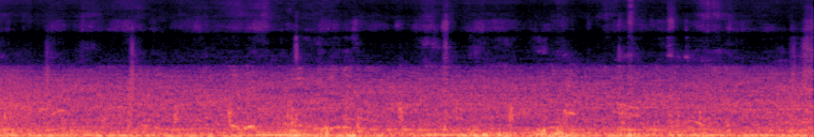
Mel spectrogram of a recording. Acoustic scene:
residential area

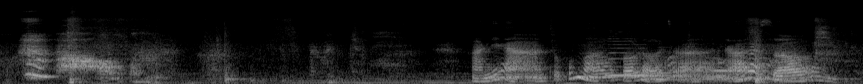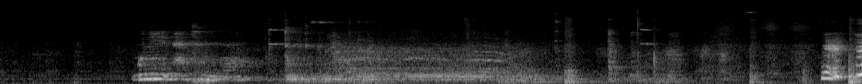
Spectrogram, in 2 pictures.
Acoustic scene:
elevator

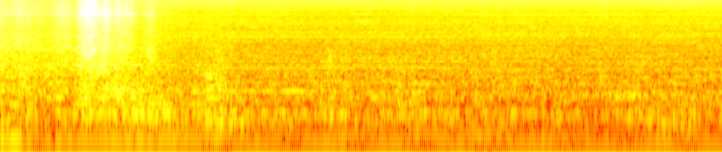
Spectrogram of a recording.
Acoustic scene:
elevator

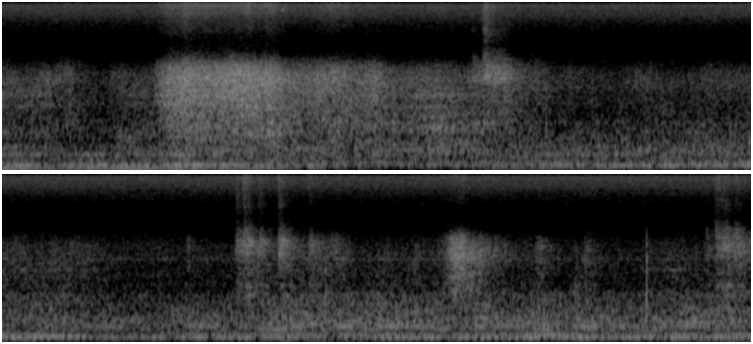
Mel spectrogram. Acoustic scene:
elevator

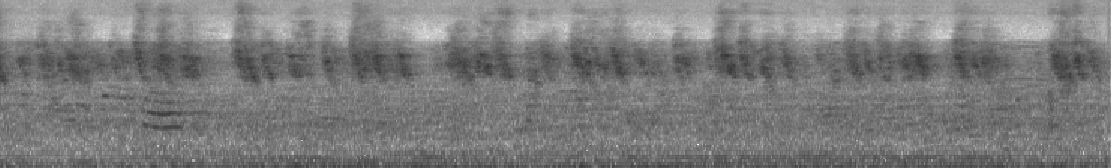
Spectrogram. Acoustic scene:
park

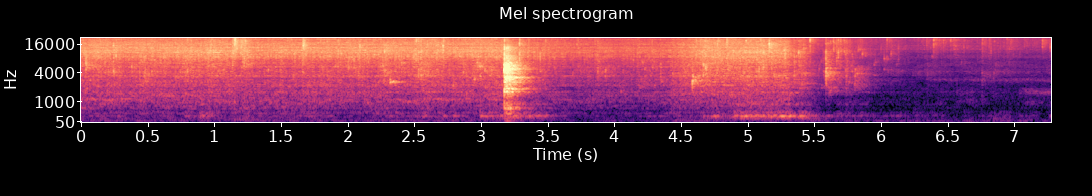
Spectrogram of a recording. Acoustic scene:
restroom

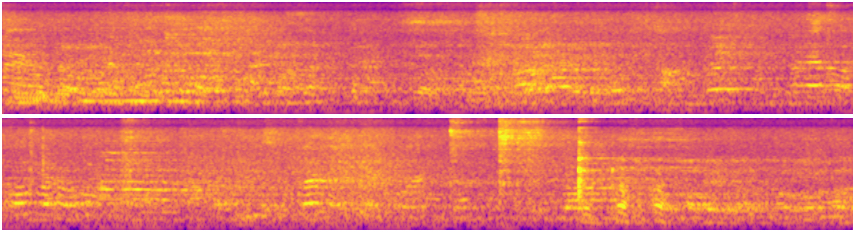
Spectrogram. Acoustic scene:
restaurant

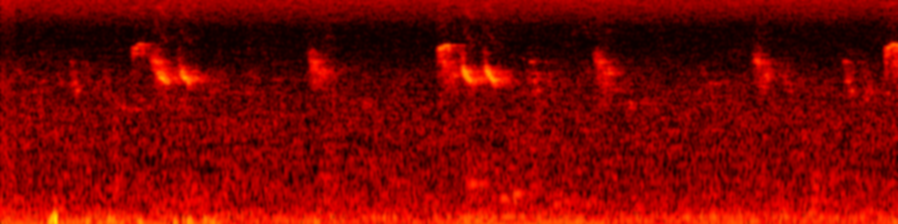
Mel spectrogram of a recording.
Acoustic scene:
park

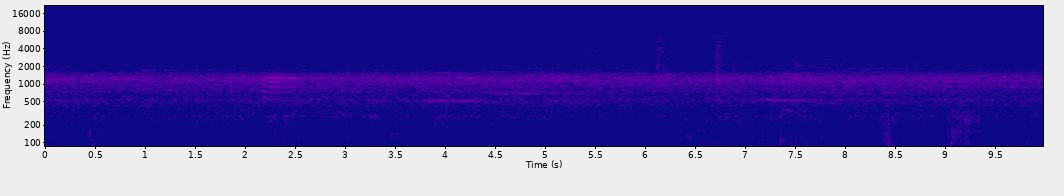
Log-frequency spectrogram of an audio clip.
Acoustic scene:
park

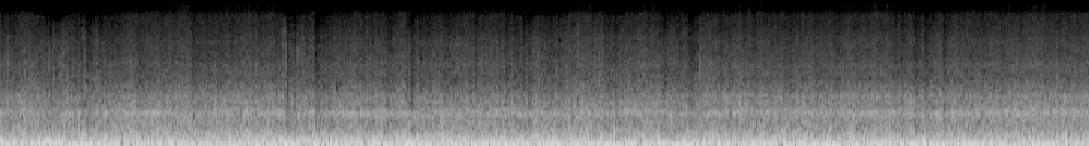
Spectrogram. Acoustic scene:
car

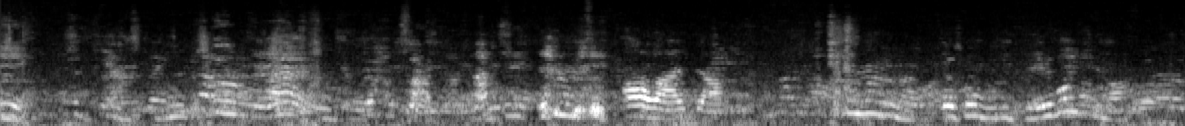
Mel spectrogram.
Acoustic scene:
residential area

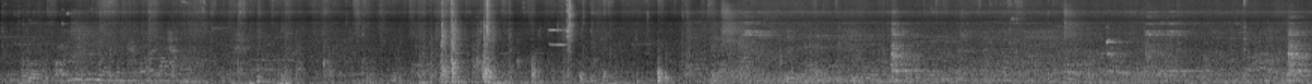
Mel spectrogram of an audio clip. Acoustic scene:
elevator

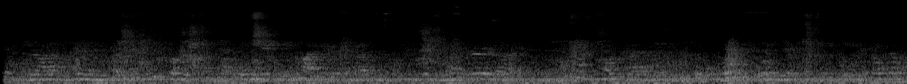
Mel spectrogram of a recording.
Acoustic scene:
cafe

